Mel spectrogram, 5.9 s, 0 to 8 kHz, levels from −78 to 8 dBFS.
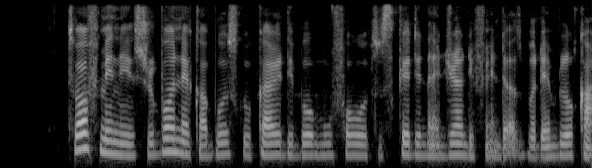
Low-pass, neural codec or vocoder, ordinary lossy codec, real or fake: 7.2 kHz; vocoder, 22.05 kHz, 80 mel bands, HiFi-GAN; none; fake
